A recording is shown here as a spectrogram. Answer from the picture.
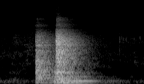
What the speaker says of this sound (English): The door banged did you hear the door slam?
